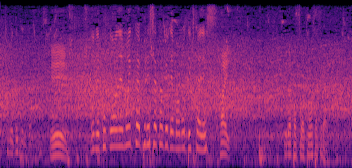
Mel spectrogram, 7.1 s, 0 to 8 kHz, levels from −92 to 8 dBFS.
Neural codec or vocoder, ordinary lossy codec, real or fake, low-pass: none; none; real; 7.2 kHz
